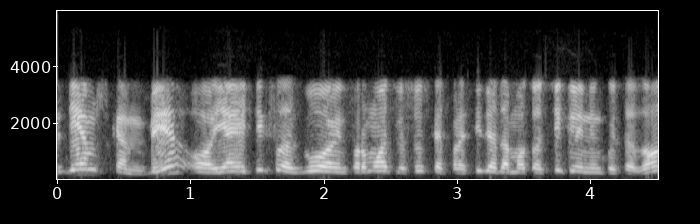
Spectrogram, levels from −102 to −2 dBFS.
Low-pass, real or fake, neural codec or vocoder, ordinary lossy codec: 5.4 kHz; real; none; AAC, 48 kbps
